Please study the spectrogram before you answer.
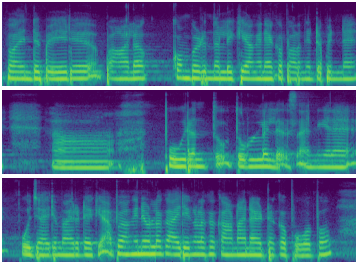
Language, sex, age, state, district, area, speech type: Malayalam, female, 45-60, Kerala, Malappuram, rural, spontaneous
